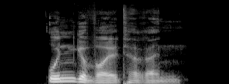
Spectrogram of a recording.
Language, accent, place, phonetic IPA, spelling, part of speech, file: German, Germany, Berlin, [ˈʊnɡəˌvɔltəʁən], ungewollteren, adjective, De-ungewollteren.ogg
- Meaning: inflection of ungewollt: 1. strong genitive masculine/neuter singular comparative degree 2. weak/mixed genitive/dative all-gender singular comparative degree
